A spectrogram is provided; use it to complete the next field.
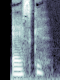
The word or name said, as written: aske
